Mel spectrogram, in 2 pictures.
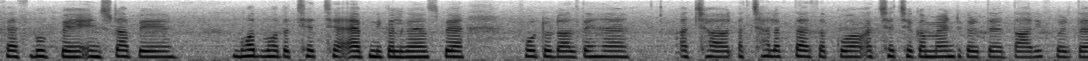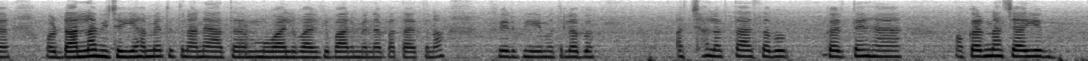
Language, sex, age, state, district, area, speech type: Urdu, female, 18-30, Bihar, Supaul, rural, spontaneous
